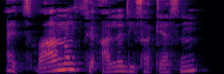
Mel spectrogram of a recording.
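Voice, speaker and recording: Woman reading a christmas story out loud, mellow voice, slow and expressive. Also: lowish voice, breathy edge. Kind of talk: read-aloud Christmas story.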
